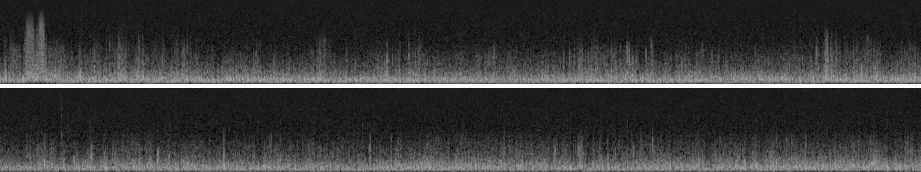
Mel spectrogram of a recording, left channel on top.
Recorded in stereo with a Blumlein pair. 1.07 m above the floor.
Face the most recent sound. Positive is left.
No sound to turn to.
